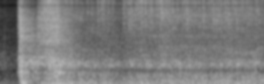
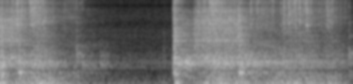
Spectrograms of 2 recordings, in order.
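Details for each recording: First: Mercedes at idle: the engine catches and settles with a raspy, hissing puff from an exhaust leak at the manifold-to-pipe joint, where the bolt is seized and won't come loose even with heat. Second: Mercedes petrol engine fires up and settles into a steady, even run, a clean healthy start, after coil repair; an exhaust leak at the manifold stud remains unfixed.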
